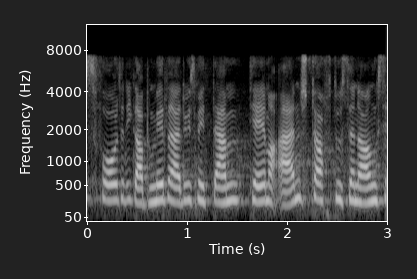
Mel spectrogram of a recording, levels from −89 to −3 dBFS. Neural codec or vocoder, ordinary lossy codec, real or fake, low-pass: codec, 16 kHz, 8 kbps, FunCodec, trained on Chinese and English, 25 frames a second; none; fake; 7.2 kHz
